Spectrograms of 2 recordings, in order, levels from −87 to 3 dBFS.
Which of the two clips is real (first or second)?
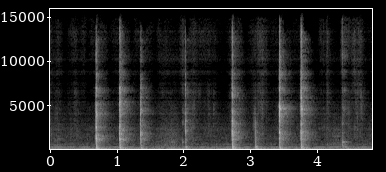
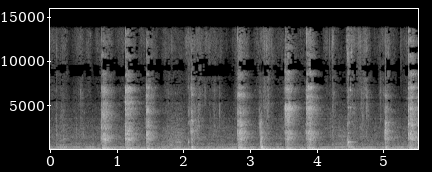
second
